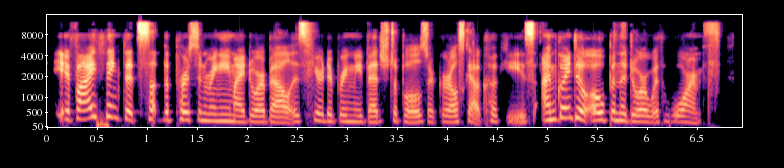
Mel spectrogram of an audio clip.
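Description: A woman's fairly high voice with an American accent, an unremarkable speaking voice, at a fairly quick pace with hardly any pauses and lively intonation, over a quiet background. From rural US. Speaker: author and chaplain. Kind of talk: interview.

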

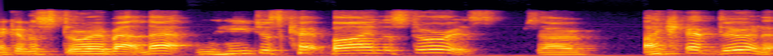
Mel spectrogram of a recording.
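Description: With an English accent, a man talks using ordinary pitch variation. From England. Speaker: retired motorsport museum director and author. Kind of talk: casual chat.

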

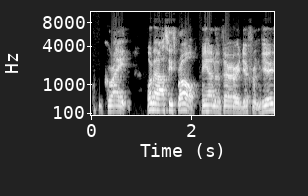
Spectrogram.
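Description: A man with an Australian accent, fairly high in pitch, with fairly even intonation. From Australia, Brisbane area. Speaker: caller. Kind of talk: call-in discussion.

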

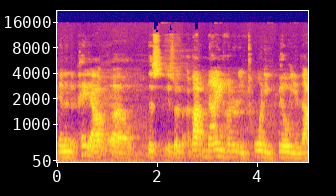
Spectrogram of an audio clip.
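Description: A man speaks very slowly at a fairly high pitch. Audible room echo and noticeable background noise surround him. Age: 40s. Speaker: financial planner. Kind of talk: interview.

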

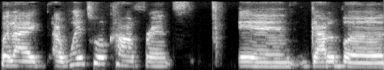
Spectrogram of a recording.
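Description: Heard here is an ordinary speaking voice, and its pitch varies in an ordinary way. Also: woman. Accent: American. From California, Silicon Valley. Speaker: nurse practitioner and entrepreneur. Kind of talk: interview.

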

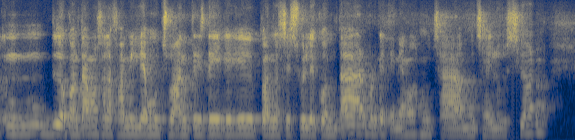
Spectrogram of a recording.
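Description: Amid noticeable background noise and audible room echo, a woman speaks at a fairly low pitch. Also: hardly any pauses. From Castilla-La Mancha, Spain (Toledo). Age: 30s. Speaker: mother sharing birth story. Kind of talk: personal testimony interview.

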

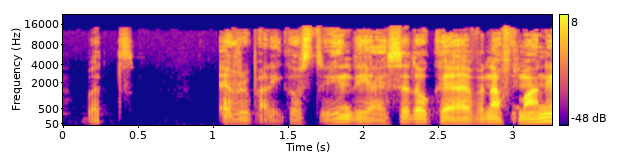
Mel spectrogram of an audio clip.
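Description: A man's very deep, low voice is heard against total silence in a very clean recording. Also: dry, close sound with no echo. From Israel. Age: 40s. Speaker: chef. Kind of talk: interview. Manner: halting.

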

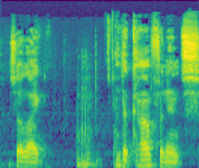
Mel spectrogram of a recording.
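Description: The background is silent and the recording very clean. A man talks in an American accent. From California. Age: 20s. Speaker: professional rodeo roper. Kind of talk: casual interview chat.

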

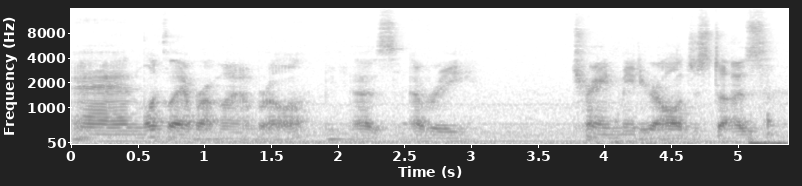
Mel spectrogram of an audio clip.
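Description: Over noticeable background noise, a man talks at a fairly quick pace, broken by long, frequent pauses. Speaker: weather forecaster podcast host. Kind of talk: casual chat.

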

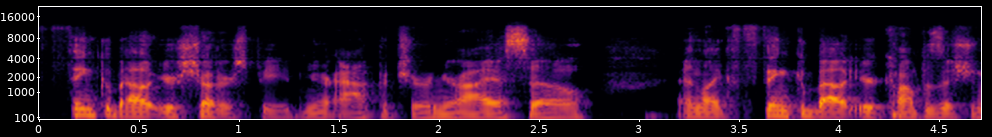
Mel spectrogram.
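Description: In an American accent, a man talks at a very fast pace and medium pitch. His intonation stays fairly even over a quiet background. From Colorado, US. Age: 30s. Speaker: outdoor photographer. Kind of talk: casual interview chat.

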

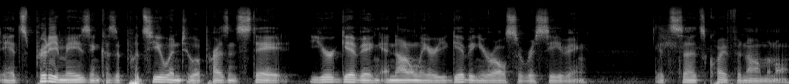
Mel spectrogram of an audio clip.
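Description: A man at a fairly quick pace with fairly even intonation, on a very clean recording with a silent background. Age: 30s. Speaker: alternative health practitioner. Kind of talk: interview. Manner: halting.

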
